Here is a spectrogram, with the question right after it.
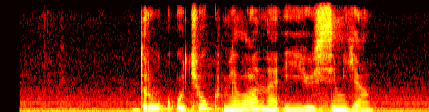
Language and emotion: Russian, neutral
